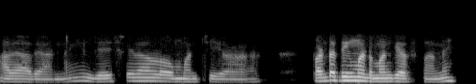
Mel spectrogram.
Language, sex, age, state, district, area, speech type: Telugu, male, 18-30, Telangana, Mancherial, rural, conversation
